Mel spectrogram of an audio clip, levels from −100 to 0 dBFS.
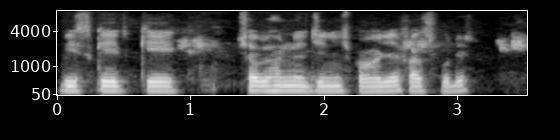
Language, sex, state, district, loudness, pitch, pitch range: Bengali, male, West Bengal, Dakshin Dinajpur, -18 LUFS, 125 Hz, 125-130 Hz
